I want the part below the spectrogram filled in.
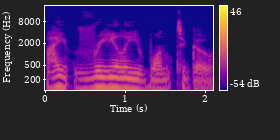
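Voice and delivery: really strongly stressed, leaned on hard. Example of a commonly stressed word in a sentence: stress on really. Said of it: "a very commonly stressed word is really".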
